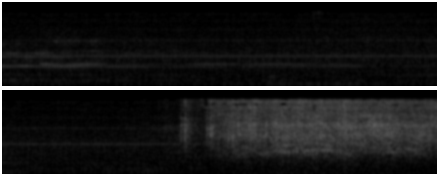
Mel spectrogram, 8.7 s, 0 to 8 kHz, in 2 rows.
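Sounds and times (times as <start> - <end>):
group clapping together in steady applause: 6.1 - 8.7.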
